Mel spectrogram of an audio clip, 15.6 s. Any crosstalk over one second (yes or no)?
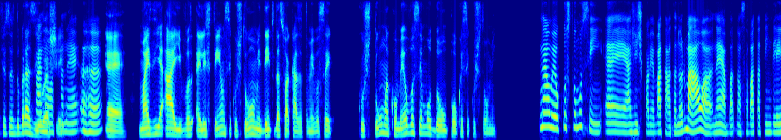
no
